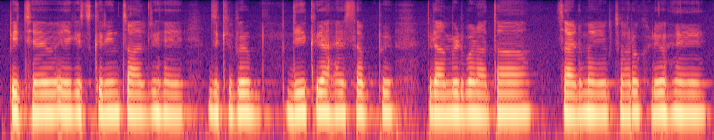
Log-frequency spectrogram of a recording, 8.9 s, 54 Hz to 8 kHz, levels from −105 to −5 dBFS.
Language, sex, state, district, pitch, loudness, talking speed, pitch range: Hindi, male, Rajasthan, Nagaur, 140 Hz, -16 LUFS, 135 wpm, 140-145 Hz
